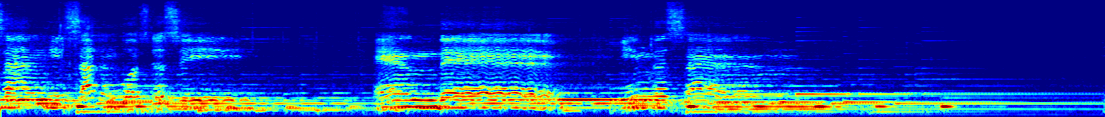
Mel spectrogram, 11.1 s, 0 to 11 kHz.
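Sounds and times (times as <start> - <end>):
acoustic guitar plucked notes: 0.0 - 11.0.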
